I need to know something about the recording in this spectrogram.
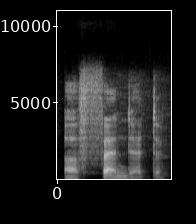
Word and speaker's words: offended: صدای شو offended صدای شو هست، صدای شو استرس نداره. صدای فن دد اینجا استرس میبینید که روی ف هست و زیرش هم اندرلاین کرده.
